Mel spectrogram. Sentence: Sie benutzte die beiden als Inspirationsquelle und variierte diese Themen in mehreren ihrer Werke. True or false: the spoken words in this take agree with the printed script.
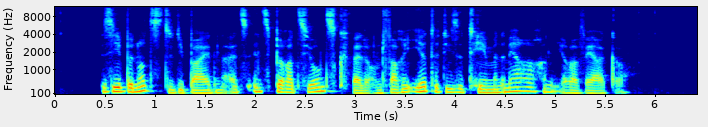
false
